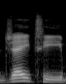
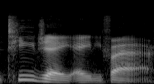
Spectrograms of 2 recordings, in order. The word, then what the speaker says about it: TJ85: I got his name wrong. And I said Mr. JT, but it's Mr. TJ85.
